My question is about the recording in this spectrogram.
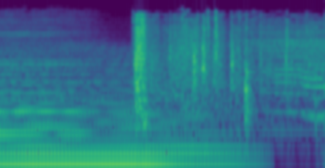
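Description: Logo sound effect: a low sustained drone, then about a second in a sudden sharp crack and a quick run of splintering crackles lasting just under a second.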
